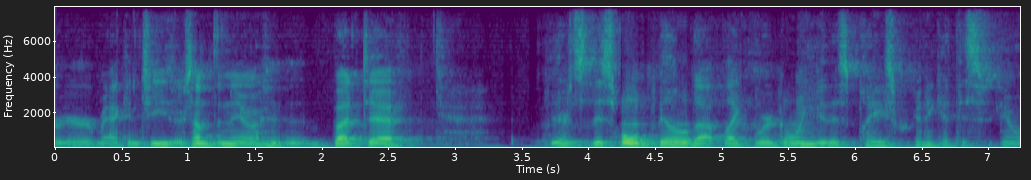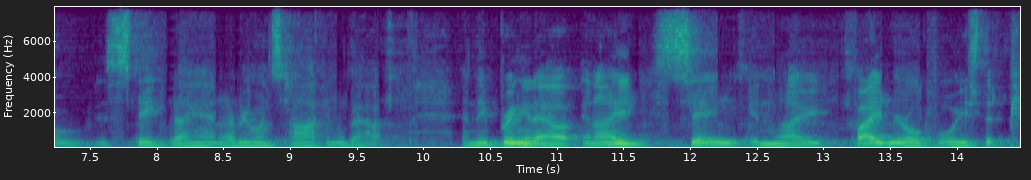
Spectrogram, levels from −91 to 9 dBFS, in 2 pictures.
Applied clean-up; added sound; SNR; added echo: neural separator model SepFormer DNS4.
